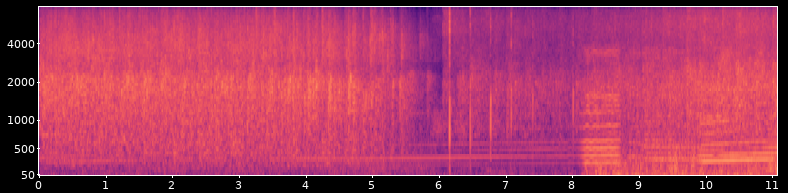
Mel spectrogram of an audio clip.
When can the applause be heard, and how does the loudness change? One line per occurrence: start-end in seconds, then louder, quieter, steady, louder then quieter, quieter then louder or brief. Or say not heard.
0.0-11.0 quieter then louder.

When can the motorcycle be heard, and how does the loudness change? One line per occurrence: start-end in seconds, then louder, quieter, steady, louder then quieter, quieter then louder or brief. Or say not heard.
0.1-11.0 louder.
